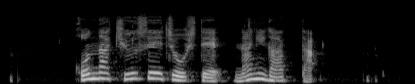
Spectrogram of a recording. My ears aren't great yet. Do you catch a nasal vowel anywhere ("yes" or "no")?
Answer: yes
